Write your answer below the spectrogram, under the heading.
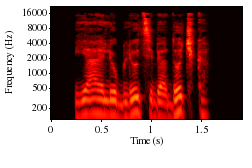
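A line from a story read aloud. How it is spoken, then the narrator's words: Father says quietly. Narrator (Russian): папа тихо сказал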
